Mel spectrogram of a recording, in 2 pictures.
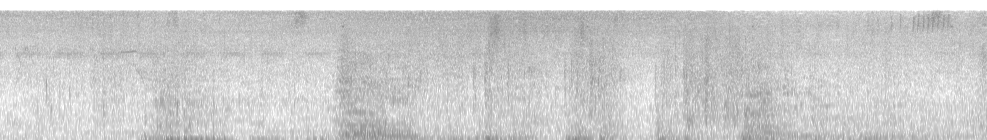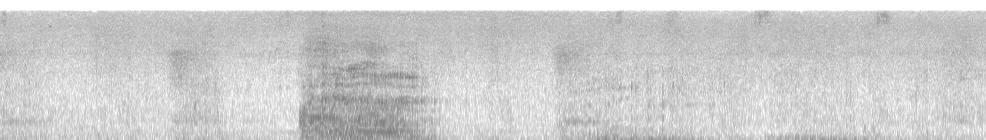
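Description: A large animal grunts and bellows in low, deep bursts.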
